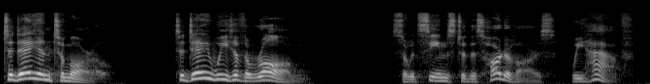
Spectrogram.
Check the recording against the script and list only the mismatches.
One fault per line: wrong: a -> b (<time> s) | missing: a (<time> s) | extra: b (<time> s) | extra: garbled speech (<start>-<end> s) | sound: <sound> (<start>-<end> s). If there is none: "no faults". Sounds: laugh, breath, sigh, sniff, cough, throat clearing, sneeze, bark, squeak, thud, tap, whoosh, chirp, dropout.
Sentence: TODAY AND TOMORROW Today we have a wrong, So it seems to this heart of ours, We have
no faults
